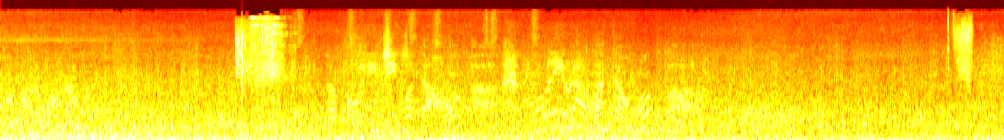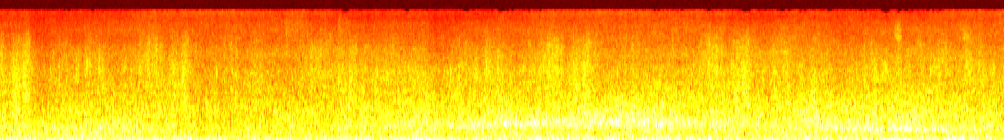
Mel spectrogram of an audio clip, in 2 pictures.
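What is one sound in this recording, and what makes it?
A hovering speeder engine hums steadily.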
